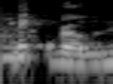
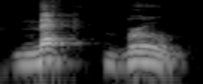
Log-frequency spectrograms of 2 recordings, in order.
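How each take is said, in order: First: The first syllable sounds like 'mick'. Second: The first syllable sounds like 'meck'. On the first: The speaker calls it wrong. "not Mick Broom" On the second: The speaker calls it right.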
